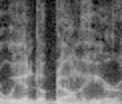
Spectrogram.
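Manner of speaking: voice sunk to the bottom of its range. Asked about lowering voice register, demonstrating with a deeper voice register. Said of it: "If I lower my voice register".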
